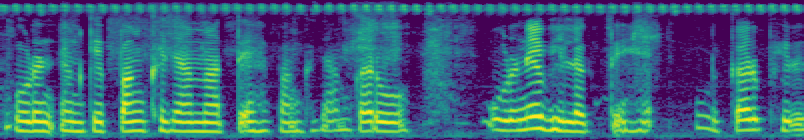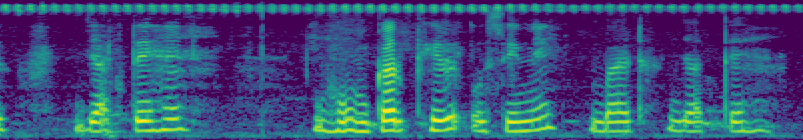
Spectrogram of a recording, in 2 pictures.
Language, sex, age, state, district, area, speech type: Hindi, female, 45-60, Uttar Pradesh, Lucknow, rural, spontaneous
